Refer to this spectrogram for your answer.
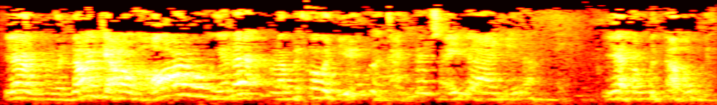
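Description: A woman's voice: on the high side, animated, fast talker, crowd noise. A woman teaching in a Buddhist talk, chatty, often checking whether listeners follow and laughing now and then. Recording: echoey room, distant mic, noisy.

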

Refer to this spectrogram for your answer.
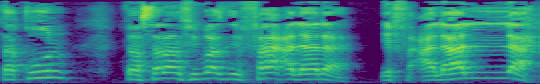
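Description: A man from Afghanistan with a fairly high voice gives a classroom lesson. He keeps putting questions to the class and answering them himself, repeating each term. His delivery is halting, with frequent restarts. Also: fairly bright tone. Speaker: religious teacher.

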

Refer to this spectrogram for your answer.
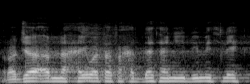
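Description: Man reading in a flat monotone. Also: on the high side, a little fast. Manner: flat, steady recitation. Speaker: reader of hadith text. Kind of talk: reading religious text aloud. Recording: echoey hall, dull old tape.

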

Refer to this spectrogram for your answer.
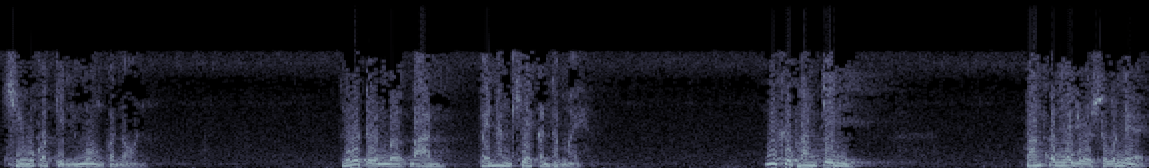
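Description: A male dharma teacher preaches with a lively, swooping voice and a teasing, plain-spoken way of talking. The recording is dull and lo-fi. A long reverb trails each phrase. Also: medium pitch. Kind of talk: dharma talk.

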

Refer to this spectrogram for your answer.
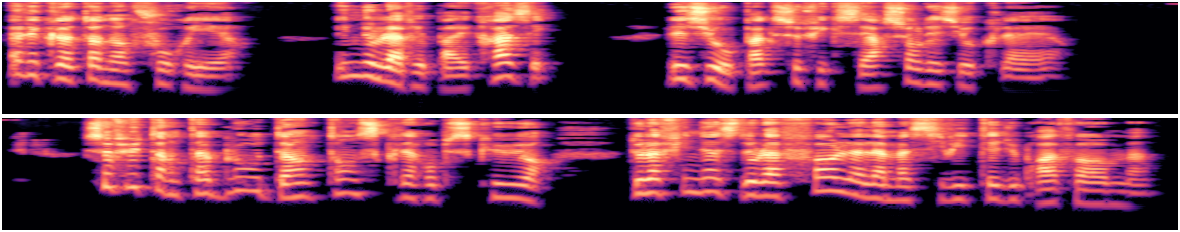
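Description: A woman narrating a literary story in a measured, expressive reading voice. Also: fairly low pitch. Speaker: audiobook reader. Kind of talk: scripted narration.

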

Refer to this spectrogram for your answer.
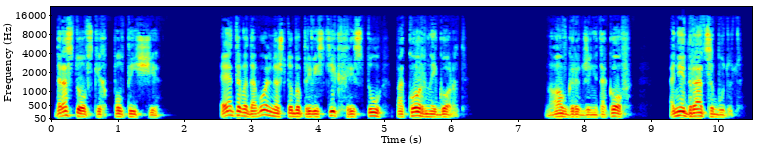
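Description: A man voicing a cold, commanding old voivode in an audiobook, speaking in clipped, quietly menacing phrases. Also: on the low side, lively intonation, measured pace, breathy edge. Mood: measured. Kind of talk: audiobook character voice.

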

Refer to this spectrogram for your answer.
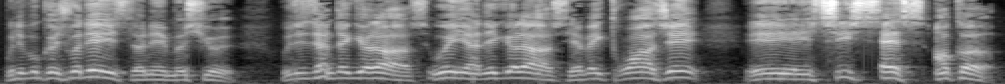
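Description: Here a man voices a furious, irascible governor in 1950s radio theater, bellowing and sputtering through tirades. His voice is a little high, a little mellow and a little fast, and the acting is light.

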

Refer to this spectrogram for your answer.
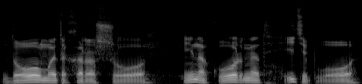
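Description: A man reading an audiobook, voicing a calm, laconic young male student. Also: low voice, a little slow, no room sound, studio quality.

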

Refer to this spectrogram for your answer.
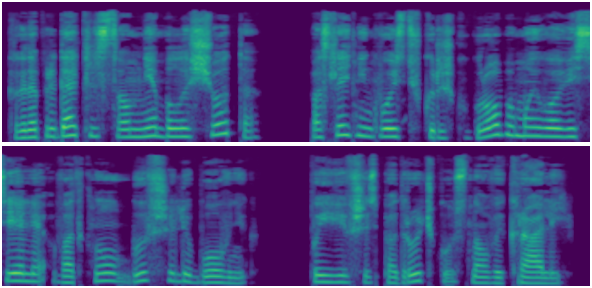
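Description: A woman voicing a sharp-tongued, sarcastic young woman who talks loudly and dramatically in an audiobook. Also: medium pitch, normal speed, no echo, clean studio sound, voice pushed up, lightly acted. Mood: mock-dramatic. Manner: loud, dramatic, grumbling.

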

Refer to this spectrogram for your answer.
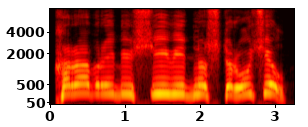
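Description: Man voicing a cocky Gascon nobleman, high, mocking, scornful, dry sound. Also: steady tone, drawn-out words, clear, resonant tone, no echo, heavily acted. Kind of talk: audiobook character reading.

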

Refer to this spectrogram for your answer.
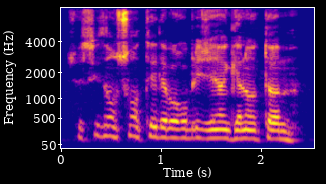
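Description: A man reading an older, lively country doctor in an audiobook, speaking briskly and emphatically. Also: fairly high pitch, pitched above the performer's own voice, close to an everyday voice. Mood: courteous.

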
